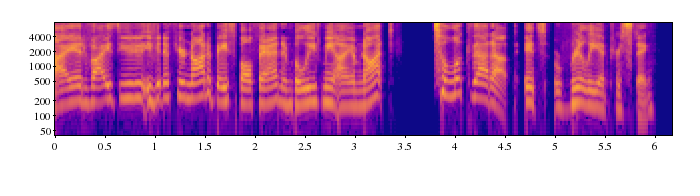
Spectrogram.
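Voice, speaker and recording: Fairly quick and lively in intonation, a woman speaks with an American accent at a medium pitch. The sound is dry and close with no echo. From US South. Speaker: podcast co-host. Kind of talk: casual chat. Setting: studio, livestreamed.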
